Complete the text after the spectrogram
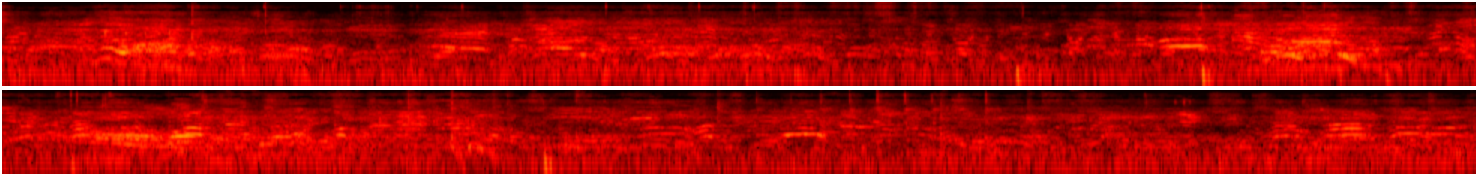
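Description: Players shout to each other outdoors across an open field.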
